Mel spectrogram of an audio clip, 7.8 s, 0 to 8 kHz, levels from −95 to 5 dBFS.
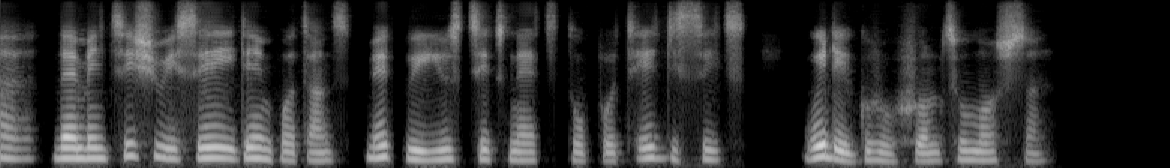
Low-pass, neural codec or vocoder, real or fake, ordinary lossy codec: none; codec, 16 kHz, about 1 kbps, DyCAST, with the encoder's durations; fake; none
